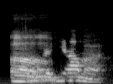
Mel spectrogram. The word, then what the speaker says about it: Wembanyama: of course, they got Victor Wembanyama. There you go. Said that wrong. Wembanyama. I can say it right off air, but not on air.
